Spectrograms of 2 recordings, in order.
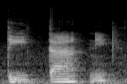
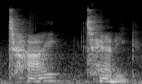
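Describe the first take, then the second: First: The first t is soft, without aspiration. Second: The first t is strongly aspirated, like spitting. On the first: The speaker calls it wrong. "No Titanic" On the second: The speaker calls it right. "estoy exagerando aquí para que puedan eh, darse cuenta del sonido real de la T"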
